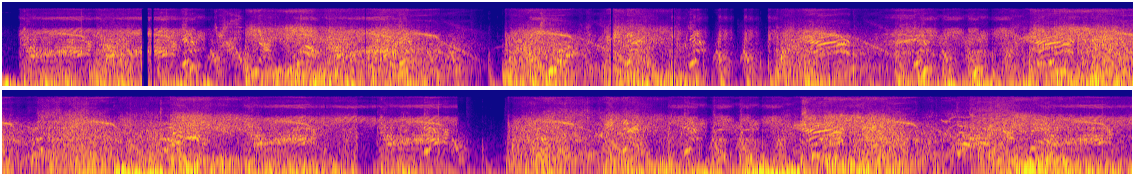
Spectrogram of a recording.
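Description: Punches and kicks smack and thud in a video game fight.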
